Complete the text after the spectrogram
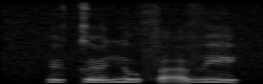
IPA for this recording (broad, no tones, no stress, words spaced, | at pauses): økœ nofa̰ ve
